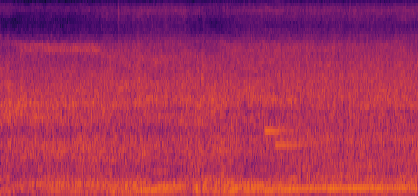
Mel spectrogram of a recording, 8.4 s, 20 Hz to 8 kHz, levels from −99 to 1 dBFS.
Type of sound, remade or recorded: remade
